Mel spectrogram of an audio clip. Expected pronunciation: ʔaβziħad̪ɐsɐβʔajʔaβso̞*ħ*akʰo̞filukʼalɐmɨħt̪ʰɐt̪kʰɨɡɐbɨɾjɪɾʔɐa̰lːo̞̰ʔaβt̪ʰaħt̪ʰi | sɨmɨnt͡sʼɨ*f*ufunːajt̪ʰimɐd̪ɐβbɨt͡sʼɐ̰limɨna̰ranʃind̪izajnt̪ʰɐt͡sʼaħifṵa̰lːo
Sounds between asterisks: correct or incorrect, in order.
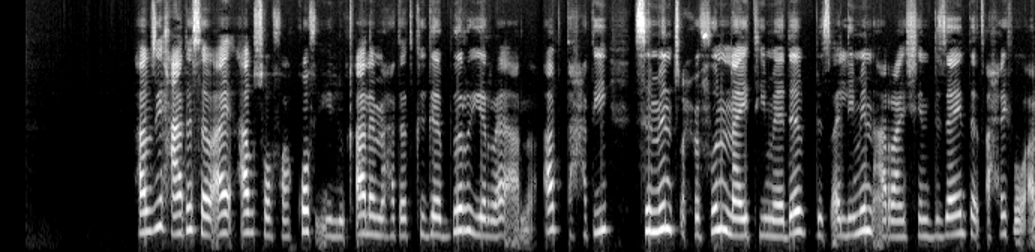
incorrect: f, incorrect: ħ

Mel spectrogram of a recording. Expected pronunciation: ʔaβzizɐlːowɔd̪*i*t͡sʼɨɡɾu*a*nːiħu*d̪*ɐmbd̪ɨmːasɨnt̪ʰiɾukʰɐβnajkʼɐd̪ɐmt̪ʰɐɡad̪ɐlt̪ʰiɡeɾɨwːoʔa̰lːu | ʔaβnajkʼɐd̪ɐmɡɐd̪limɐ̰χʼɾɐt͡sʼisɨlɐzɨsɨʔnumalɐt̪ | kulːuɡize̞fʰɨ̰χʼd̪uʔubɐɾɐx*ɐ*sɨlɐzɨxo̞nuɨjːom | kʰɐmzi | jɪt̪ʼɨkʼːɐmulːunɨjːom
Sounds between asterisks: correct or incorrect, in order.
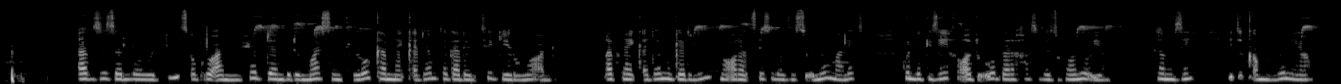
correct, correct, correct, incorrect: a

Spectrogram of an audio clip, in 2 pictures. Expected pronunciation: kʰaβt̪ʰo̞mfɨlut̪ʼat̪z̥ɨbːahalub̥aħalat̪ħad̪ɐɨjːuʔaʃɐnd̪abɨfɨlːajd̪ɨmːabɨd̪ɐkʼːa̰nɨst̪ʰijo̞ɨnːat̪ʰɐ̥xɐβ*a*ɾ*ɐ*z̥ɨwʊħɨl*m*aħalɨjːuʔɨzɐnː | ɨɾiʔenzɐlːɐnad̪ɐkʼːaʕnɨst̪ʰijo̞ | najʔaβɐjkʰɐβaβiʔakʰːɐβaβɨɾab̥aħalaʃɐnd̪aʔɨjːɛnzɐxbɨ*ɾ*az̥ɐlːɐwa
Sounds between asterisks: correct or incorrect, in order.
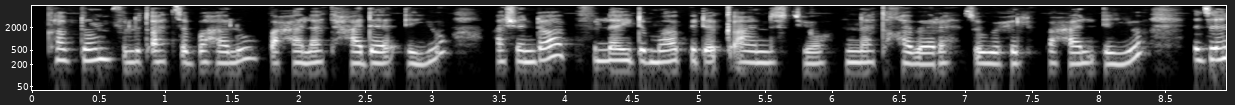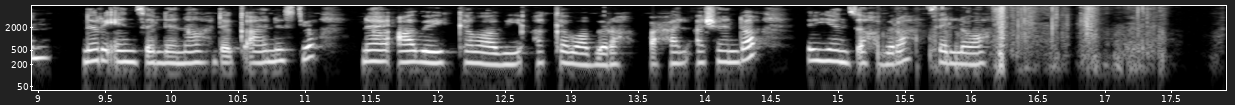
incorrect: ɐ, correct, incorrect: b, correct

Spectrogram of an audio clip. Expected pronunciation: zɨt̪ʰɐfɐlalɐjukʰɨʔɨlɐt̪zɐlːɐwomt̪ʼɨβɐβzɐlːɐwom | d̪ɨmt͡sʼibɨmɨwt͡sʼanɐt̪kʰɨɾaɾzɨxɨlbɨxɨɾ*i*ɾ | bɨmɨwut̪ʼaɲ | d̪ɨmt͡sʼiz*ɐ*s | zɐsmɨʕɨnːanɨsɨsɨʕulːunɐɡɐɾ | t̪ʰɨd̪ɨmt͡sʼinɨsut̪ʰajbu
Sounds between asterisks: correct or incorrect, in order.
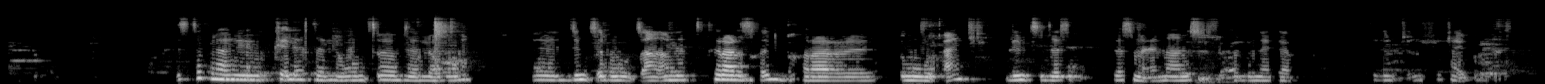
incorrect: a, correct

